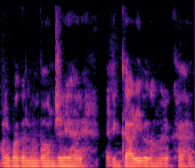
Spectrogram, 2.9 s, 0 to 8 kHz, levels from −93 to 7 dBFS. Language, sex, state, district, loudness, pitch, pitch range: Hindi, male, Bihar, Saharsa, -19 LUFS, 120 Hz, 120-125 Hz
